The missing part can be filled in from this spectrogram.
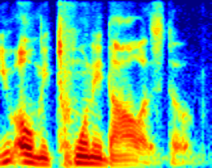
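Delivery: put-on tough-acting voice. Imitating a weed dealer who thinks he's hard: imitating a tough-acting weed dealer. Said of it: "that dude that thinks he's hard".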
